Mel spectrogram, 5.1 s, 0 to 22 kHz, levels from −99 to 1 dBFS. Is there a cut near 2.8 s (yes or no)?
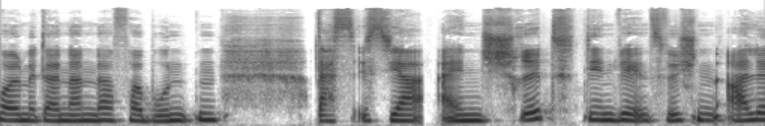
yes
